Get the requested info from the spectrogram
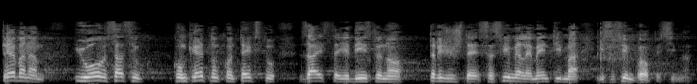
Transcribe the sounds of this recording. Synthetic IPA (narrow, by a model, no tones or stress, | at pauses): t̪ɾe̞banam | iuo̞ʋo̞msasʋimko̞ŋkɾe̞t̪no̞mko̞nt̪e̞kst̪u | zajist̪aje̞d̪inst̪ʋe̞no̞t̪r̩ʒiʃt̪e̞sasʋime̞le̞me̞nt̪imaisasʋimpɾo̞ːpisima̰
